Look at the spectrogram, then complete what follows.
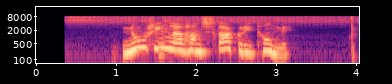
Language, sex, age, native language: Icelandic, male, 12, Icelandic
